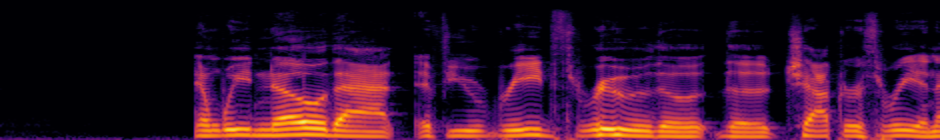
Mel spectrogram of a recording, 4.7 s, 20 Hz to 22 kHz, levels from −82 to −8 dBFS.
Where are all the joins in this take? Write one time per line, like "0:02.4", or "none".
none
